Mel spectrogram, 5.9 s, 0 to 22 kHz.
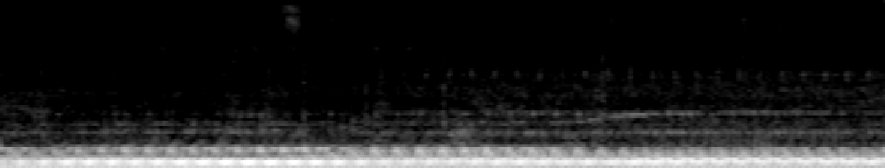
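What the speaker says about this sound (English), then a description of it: "We got a little lifter tick, nothing to worry about." A BMW E36 engine idles loud and close with a steady low rumble; a slight lifter tick is described, but no distinct ticking stands out above the even, unbroken drone.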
